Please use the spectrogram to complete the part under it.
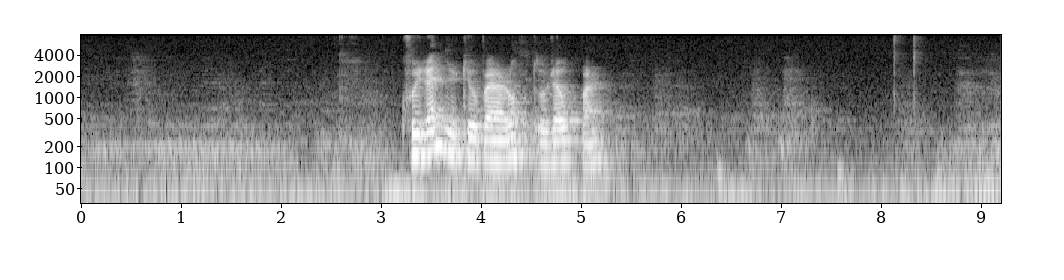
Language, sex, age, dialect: Faroese, male, 15-35, Norðuroyggjar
